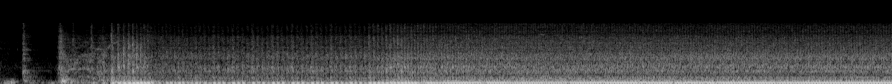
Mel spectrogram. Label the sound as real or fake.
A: fake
